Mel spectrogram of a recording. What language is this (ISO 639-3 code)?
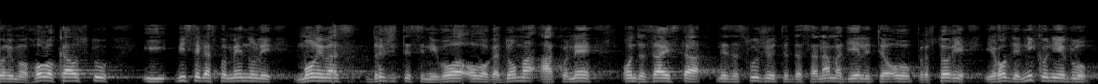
hrv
